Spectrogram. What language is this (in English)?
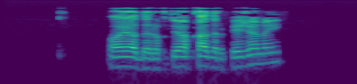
Pashto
